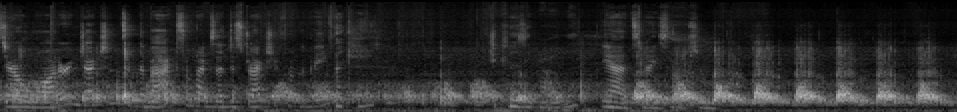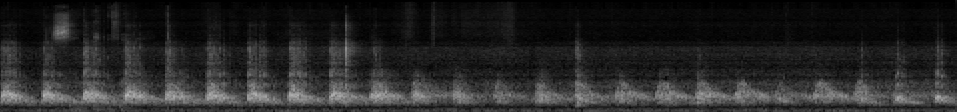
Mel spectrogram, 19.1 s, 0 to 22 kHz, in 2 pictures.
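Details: Fetal heartbeat at 32 weeks of pregnancy, heard on Doppler: rapid, regular whooshing beats at about 146 per minute, a normal fetal heart rate.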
